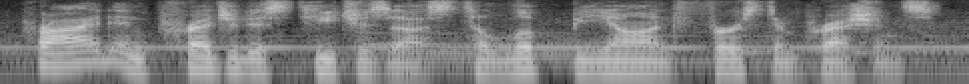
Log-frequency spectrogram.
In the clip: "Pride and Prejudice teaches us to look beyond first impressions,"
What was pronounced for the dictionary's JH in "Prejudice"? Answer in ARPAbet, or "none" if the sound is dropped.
JH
